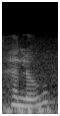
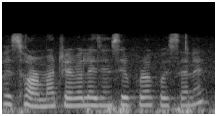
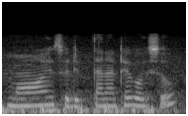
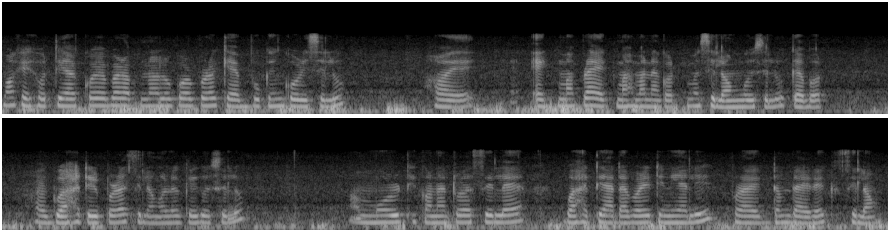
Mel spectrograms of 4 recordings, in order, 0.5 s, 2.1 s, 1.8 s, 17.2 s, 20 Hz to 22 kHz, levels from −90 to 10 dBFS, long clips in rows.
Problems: constant background noise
